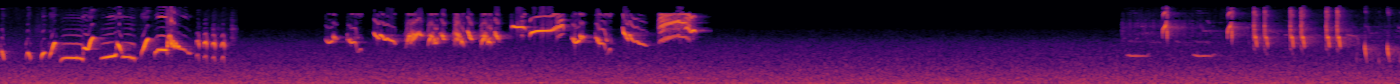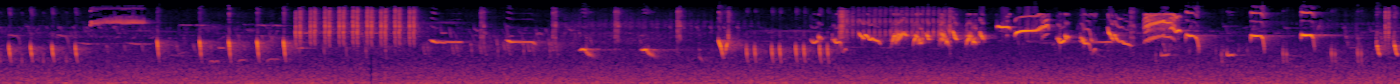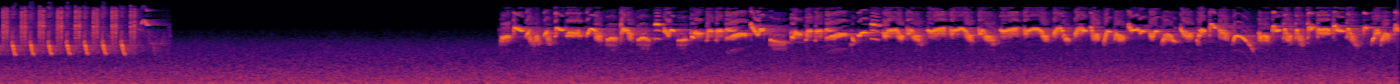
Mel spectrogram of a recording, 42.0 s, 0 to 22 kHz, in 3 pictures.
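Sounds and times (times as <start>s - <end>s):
songbirds singing: 0.0s - 2.4s, 3.3s - 7.1s, 11.3s - 29.8s, 33.0s - 42.0s.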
